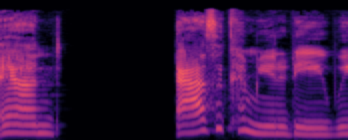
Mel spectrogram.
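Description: With an American accent, a woman talks in an animated tone and lively intonation, recorded very cleanly against a silent background. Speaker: podcast host and leadership coach. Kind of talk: solo podcast monologue.

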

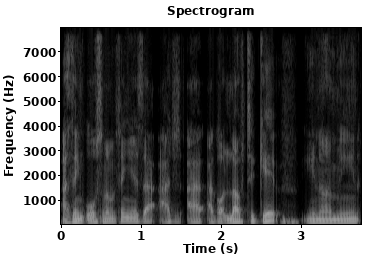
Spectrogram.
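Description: Very fast and fairly even in intonation, a man with a London accent speaks in a very clean recording with a silent background. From London, England. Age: 30s. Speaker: podcast guest. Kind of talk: casual chat.

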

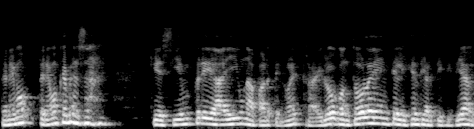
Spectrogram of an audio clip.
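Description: With pitch that moves in a normal way, a man's fairly high voice proceeds at an unhurried yet not slow rate. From Spain. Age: 50s. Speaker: data analytics consultant. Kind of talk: interview conversation.

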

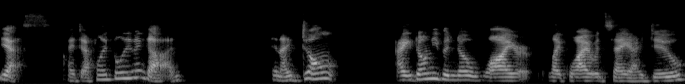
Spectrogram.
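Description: A woman with a Midwestern American accent speaks at a moderate pace and a medium pitch. Her intonation is lively, with long, frequent pauses. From US Midwest (northeast Ohio). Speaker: aunt of the host, grandmother. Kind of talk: interview.

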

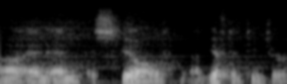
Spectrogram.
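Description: A somewhat breathy man's voice with a dark, mellow tone, fairly even intonation and a Southern US accent. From US South, south Mississippi (Hattiesburg). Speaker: pastor. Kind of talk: casual interview.

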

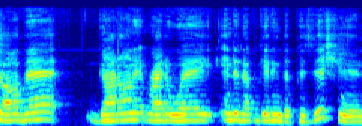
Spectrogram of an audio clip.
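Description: At a moderate pace, a woman speaks with a medium pitch, a dark, mellow tone, and fairly even intonation. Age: 30s. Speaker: tech sales worker and songwriter. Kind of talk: interview testimony.

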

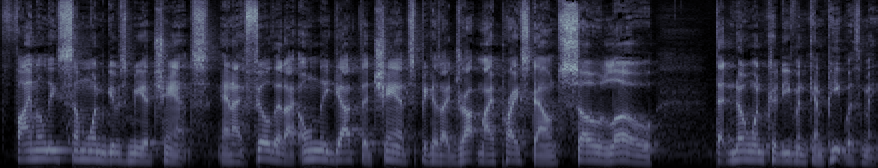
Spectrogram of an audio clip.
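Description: With a plain, everyday voice, a man speaks at medium pitch and a moderate pace with ordinary pitch variation. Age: 20s. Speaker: business owner and investor. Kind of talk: personal story monologue.

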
